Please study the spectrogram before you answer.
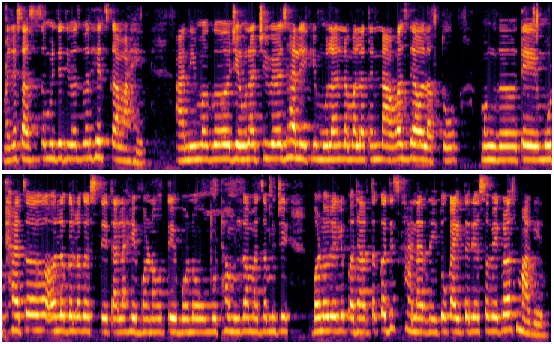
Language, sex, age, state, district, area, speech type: Marathi, female, 30-45, Maharashtra, Buldhana, urban, spontaneous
